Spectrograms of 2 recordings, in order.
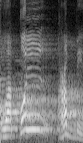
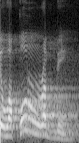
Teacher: idgham mutaqoribain masuk ke dalam huruf yang makhraj dan sifatnya berdekatan wa Qur lam sama ro itu berdekatan wa Qur Rabbi Jadi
